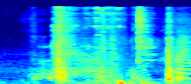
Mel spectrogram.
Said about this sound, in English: Sorry. That sneeze scared the cat.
